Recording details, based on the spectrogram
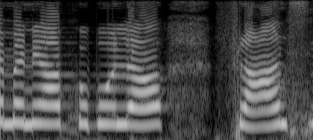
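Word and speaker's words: français: यहां पर जब हमने कोई भी वॉवल नहीं था, एंड में सिर्फ एक कॉन्सोनेंट था, तो हमने फ्रांसे बोला, हमने एस का प्रोनाउंसिएशन नहीं किया। लेकिन यहां एस के पीछे ई था, एक वॉवल था, तो हमने बोला फ्रांसेज।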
